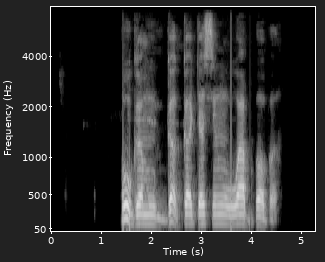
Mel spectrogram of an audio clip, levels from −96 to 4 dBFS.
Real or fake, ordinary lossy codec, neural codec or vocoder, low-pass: real; AAC, 48 kbps; none; 7.2 kHz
